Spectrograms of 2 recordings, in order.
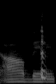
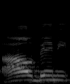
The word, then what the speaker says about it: Albany: I was born in Phoebe Putney Hospital in Albany, Georgia. Phoebe Putney. Albany. Yeah. It sounds like an auntie. Phoebe Putney. Phoebe Putney. Look, for Country real as hell. quick, is it Albany or Albany?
